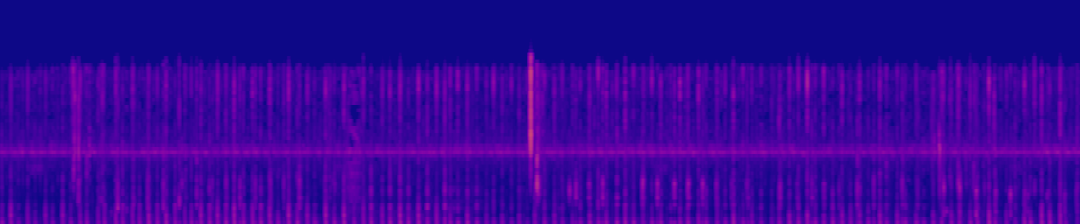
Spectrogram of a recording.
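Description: A small, hollow, mostly empty clear plastic bottle with a red cap and pink label is held in one hand and tapped and scratched with fingertips and nails. The result is a fast, steady stream of short, dull, low-pitched taps that stop almost instantly. A faint scratchy texture and a thin, constant high tone sit underneath.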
